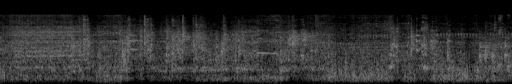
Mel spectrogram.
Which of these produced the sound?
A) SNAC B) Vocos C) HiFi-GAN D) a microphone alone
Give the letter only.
D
